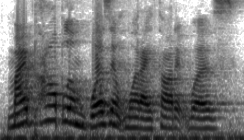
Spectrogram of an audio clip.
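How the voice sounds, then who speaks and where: A woman reading a picture book aloud to children as a school principal, expressive and deliberate, putting questions to her listeners. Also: mid-range voice. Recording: roomy, echoey room sound.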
